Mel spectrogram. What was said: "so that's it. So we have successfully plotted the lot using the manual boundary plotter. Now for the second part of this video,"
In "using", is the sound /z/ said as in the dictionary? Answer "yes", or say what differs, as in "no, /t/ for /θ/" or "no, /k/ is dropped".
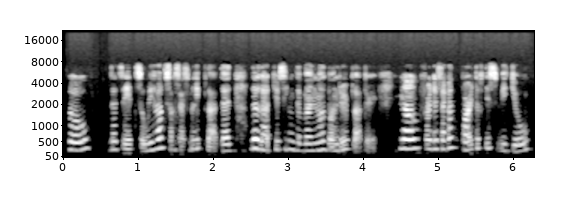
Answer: no, /s/ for /z/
